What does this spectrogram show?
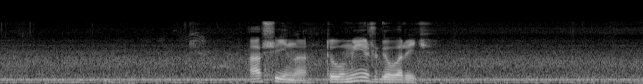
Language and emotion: Russian, neutral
